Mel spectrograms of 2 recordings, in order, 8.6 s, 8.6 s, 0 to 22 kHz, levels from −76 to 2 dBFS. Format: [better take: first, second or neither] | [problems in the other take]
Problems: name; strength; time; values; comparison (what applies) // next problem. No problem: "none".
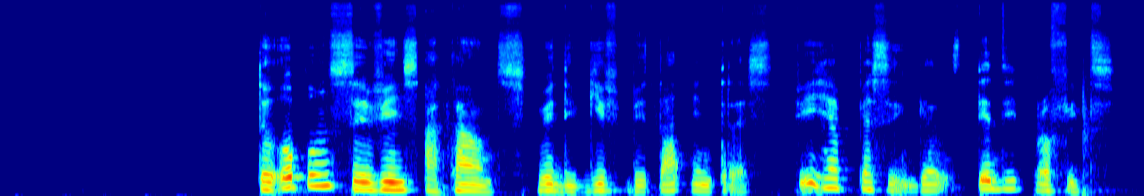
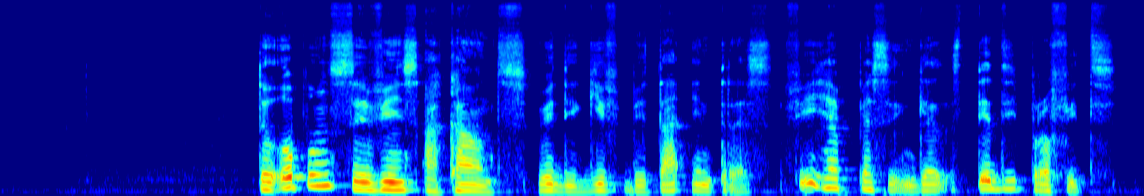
second | noise reduction (neural mask model DeepFilterNet 3)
